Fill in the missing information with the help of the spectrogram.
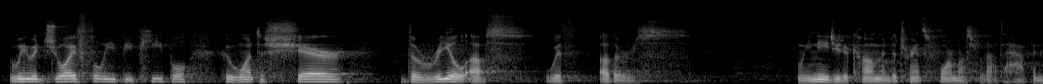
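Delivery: soft, hushed closing prayer. Acted. Pastor closing the prayer before the sermon, hushed and soft. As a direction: pray it quietly to close.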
